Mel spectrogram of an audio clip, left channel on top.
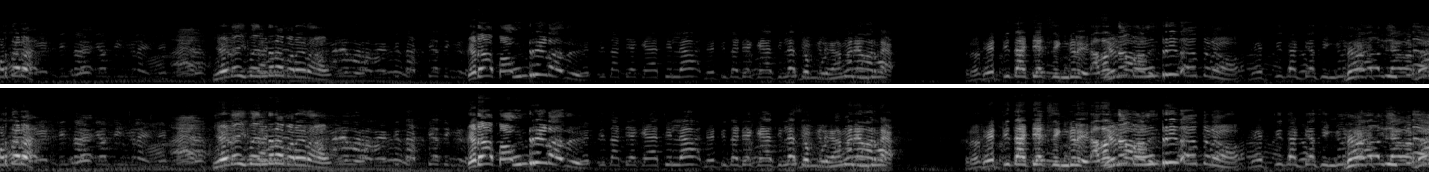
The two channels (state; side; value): quieter; left; 9.7 dB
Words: എടാ ഇവ എന്താ പറയണ? എടാ ബൗണ്ടറിയാടാ അത്. നെറ്റി തട്ടിയ ക്യാച്ചില്ല സിംഗിള് അങ്ങനെ പറഞ്ഞ. നെറ്റി തട്ടിയ സിംഗിള് അതൊക്കെ ബൗണ്ടറി നെറ്റി തട്ടിയ സിംഗിള്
